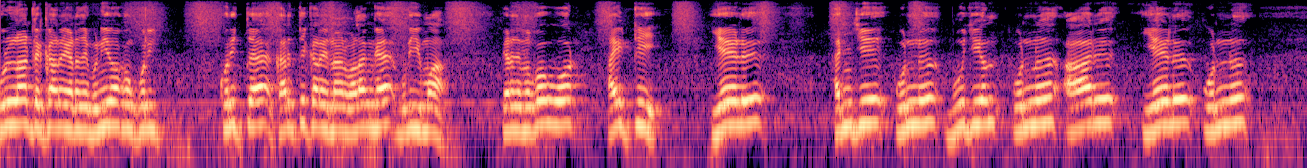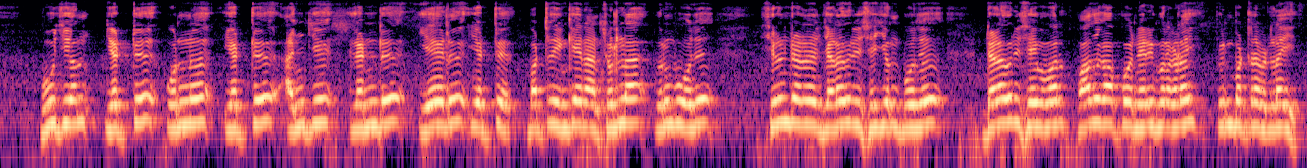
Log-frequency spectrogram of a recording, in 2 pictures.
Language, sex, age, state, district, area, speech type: Tamil, male, 60+, Tamil Nadu, Tiruchirappalli, rural, read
